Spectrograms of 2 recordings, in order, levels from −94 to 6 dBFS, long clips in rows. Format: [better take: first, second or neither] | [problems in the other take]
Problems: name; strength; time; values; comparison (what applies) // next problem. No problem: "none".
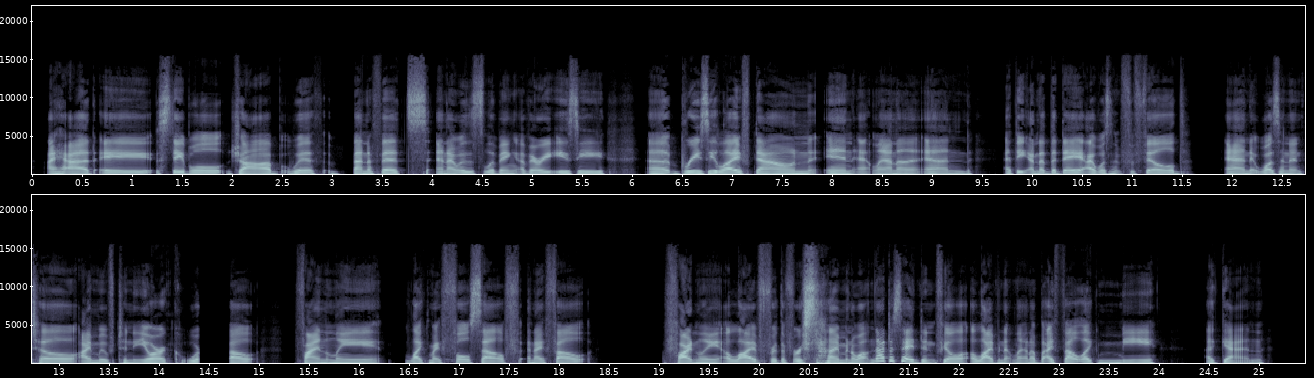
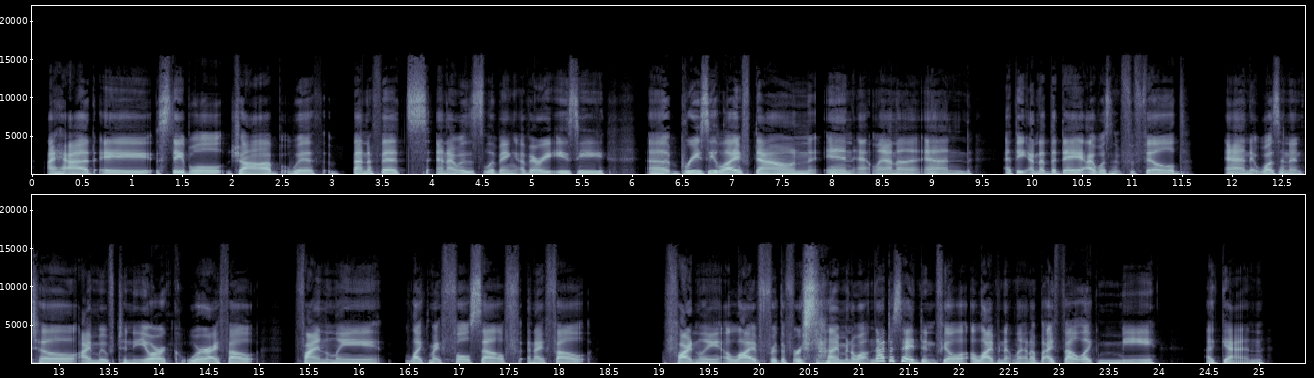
second | audio cutting out; at 14 s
